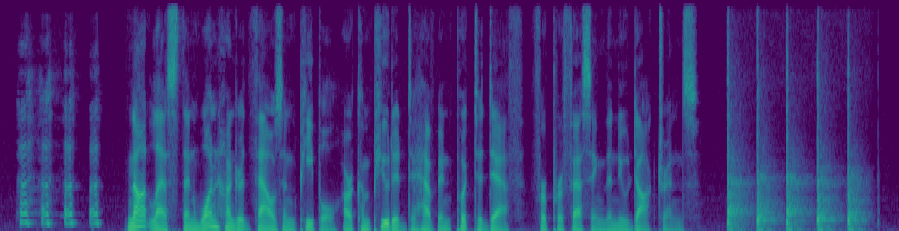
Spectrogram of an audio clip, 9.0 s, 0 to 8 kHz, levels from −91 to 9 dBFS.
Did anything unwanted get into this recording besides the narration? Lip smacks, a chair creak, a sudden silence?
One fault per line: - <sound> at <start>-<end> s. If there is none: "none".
- laugh at 0.2-1.1 s
- thud at 7.3-8.8 s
